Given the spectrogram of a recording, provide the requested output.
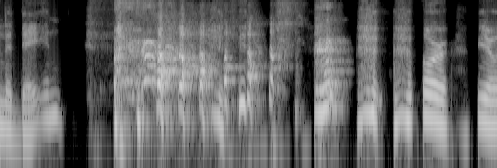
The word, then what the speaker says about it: Dayton: see this with females there is the silent T in the middle of a word okay so it's not Dayton Ohio it's Dayton okay yeah right all right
